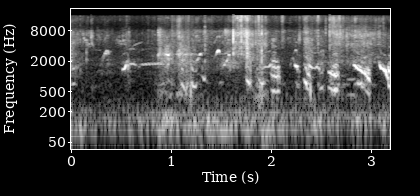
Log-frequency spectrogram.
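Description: Golden pheasant giving a rapid run of short, harsh, downslurred clucking notes that quicken toward the end, over a low steady rumble.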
